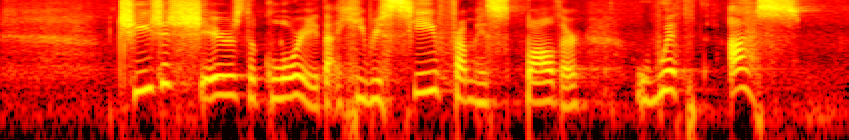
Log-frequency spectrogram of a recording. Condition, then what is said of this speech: None; typical speech.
